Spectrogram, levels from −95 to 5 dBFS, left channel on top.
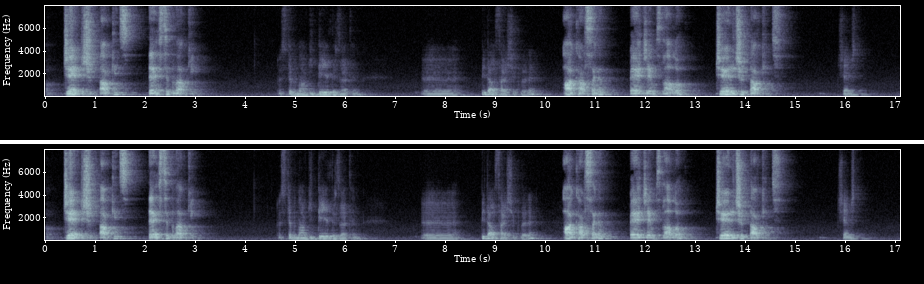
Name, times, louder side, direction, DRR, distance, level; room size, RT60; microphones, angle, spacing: voice 1, 0.4-1.6 2.1-3.0 10.4-11.2 11.7-12.7 13.4-14.7, right 1 dB, 15° right, 1 dB, 1.2 m, -20 dB
voice 2, 4.7-6.3 7.5-8.3 8.7-9.8 15.5-15.6 15.9-16.2, equal, 85° right, 4 dB, 1.1 m, -29 dB
13.0 x 5.9 x 2.5 m, 0.95 s
head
